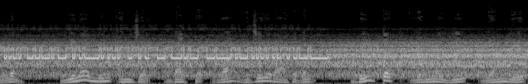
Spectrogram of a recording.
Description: RTTY (45.45 baud, 850 Hz shift), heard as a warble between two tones, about 1700 Hz centre, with radio static and speech in Tamil. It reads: … DE OM9GRD K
